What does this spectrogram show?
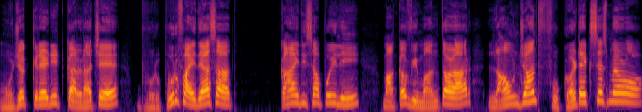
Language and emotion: Goan Konkani, happy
